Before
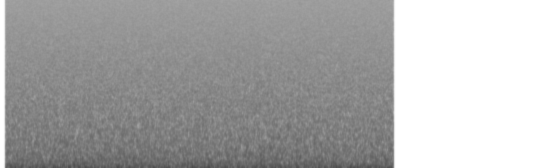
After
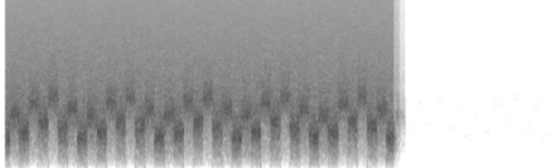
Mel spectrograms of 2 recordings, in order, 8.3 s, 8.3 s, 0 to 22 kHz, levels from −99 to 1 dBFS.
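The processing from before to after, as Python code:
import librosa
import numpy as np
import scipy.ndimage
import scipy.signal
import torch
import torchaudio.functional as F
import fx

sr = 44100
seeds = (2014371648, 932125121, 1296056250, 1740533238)

y = fx.echo_feedback(x, sr, ms=86, feedback_pct=20, wet_db=-17.0)
y = fx.filter_held_highpass(y, sr, hz=6.9, low_hz=730.0, high_hz=2000.0)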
